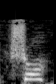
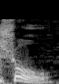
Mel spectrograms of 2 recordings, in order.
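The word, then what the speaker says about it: Shaw: Вот писатель, которого фамилия по-английски «Шо», по-русски произносится «Шоу». А писатель, которого фамилия «Поу», произносится «По».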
